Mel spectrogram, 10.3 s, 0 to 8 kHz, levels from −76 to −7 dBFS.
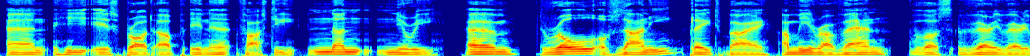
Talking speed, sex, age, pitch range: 115 wpm, male, 50-69, 85-100 Hz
